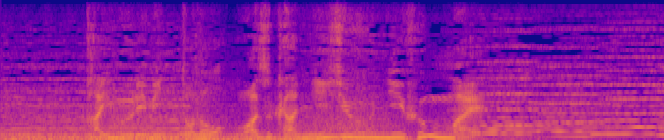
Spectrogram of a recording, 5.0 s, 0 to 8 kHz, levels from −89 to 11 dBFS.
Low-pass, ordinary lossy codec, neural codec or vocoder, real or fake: none; none; none; real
